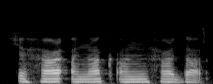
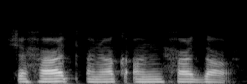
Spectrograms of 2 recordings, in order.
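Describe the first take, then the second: Both takes have the same delivery.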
